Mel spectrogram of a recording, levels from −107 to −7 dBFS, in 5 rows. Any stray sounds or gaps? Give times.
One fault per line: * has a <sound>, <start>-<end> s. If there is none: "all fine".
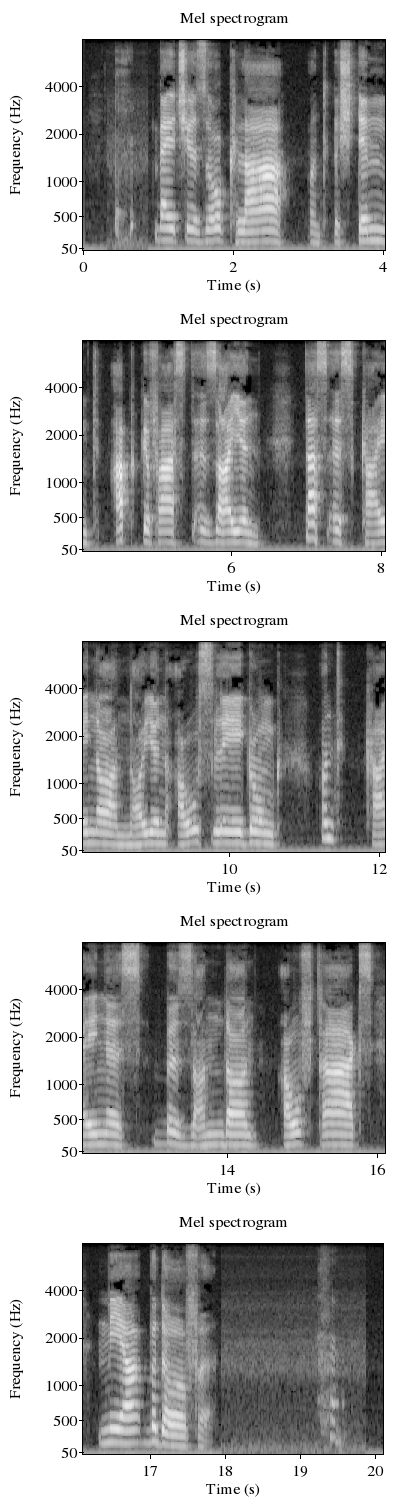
* has a cough, 0.4-0.7 s
* has a laugh, 19.1-19.8 s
